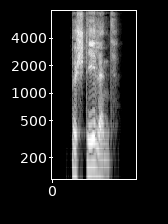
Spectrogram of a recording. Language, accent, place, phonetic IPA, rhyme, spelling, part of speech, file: German, Germany, Berlin, [bəˈʃteːlənt], -eːlənt, bestehlend, verb, De-bestehlend.ogg
- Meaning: present participle of bestehlen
